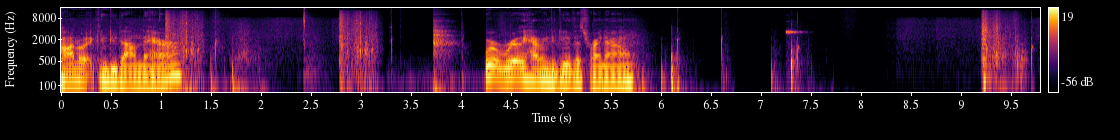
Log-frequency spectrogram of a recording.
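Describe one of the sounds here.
Dirt crunches as it is dug out block by block.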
